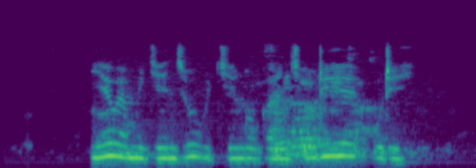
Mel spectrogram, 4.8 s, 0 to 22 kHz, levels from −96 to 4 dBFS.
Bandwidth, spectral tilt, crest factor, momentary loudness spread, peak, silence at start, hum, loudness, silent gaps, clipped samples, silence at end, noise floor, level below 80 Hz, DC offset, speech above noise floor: 7.4 kHz; -5.5 dB/octave; 16 dB; 8 LU; -12 dBFS; 0.9 s; none; -27 LUFS; none; under 0.1%; 0.7 s; -85 dBFS; -70 dBFS; under 0.1%; 59 dB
